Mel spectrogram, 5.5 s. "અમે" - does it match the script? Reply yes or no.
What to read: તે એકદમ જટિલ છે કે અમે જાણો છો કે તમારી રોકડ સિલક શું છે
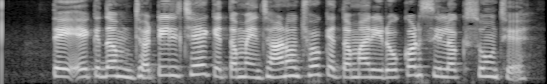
no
